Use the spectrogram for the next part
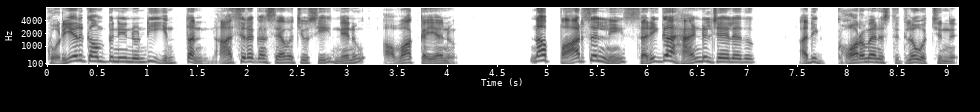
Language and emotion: Telugu, disgusted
